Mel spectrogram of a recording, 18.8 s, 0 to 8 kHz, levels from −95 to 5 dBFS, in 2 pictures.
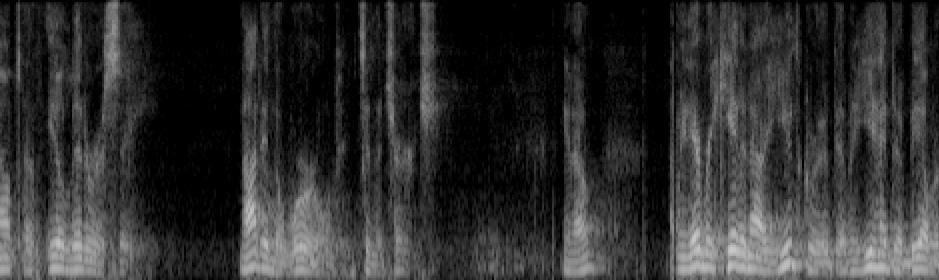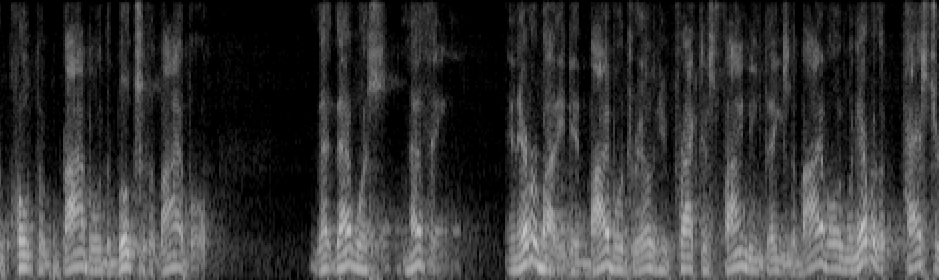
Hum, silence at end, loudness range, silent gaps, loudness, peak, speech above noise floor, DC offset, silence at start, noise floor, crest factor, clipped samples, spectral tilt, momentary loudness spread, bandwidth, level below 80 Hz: none; 0 s; 7 LU; none; -29 LUFS; -10 dBFS; 46 dB; under 0.1%; 0 s; -75 dBFS; 20 dB; under 0.1%; -7 dB/octave; 16 LU; 8 kHz; -58 dBFS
